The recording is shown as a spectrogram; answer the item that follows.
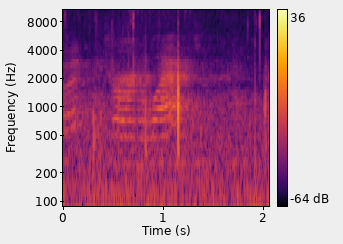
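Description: A pony's hoofbeats on soft indoor-arena footing, with a sharp click about a second in. A brief high-pitched voice is heard in the middle.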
